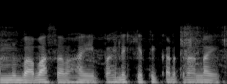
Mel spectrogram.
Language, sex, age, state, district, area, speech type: Maithili, male, 30-45, Bihar, Sitamarhi, urban, spontaneous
